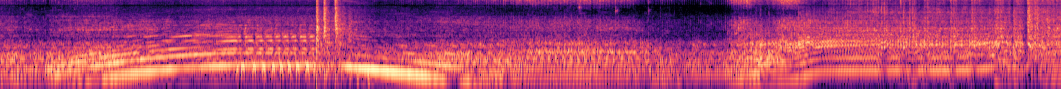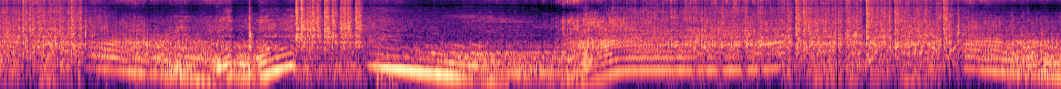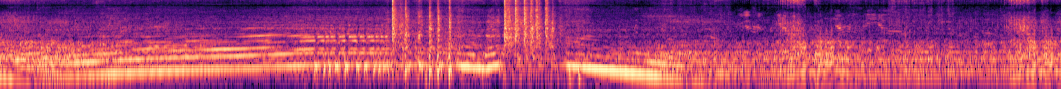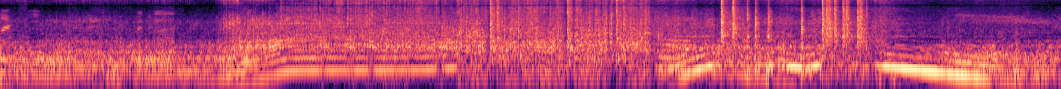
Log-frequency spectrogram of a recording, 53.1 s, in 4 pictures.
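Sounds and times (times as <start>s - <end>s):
car engines revving hard: 0.0s - 53.0s
antilag pops and bangs: 4.0s - 4.4s, 16.4s - 17.9s, 23.0s - 25.4s, 31.4s - 33.6s, 48.8s - 50.8s.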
